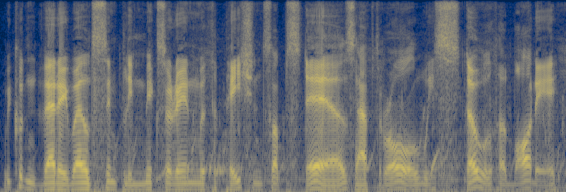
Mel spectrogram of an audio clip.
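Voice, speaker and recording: An actor playing a sinister, genteel mad doctor with pompous, formal diction in a horror radio parody. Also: male voice, low voice, steady tone, moderate pace, bright, forceful tone, a little hiss or hum, low-quality recording. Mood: smooth, evasive.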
